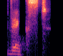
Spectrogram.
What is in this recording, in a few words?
"vexed", Indian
